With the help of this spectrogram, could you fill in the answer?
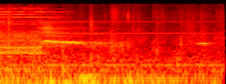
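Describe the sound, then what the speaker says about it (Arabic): A telephone rings indoors in an Egyptian family drama series, a steady electronic ringing that is moderately faint over a busy background with a few light knocks. "ما ترد على التليفون؟"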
